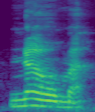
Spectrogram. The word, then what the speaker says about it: gnome: Do we hear that E? No. We need to put a line through it. And our vowel needs to have a macaron above it because it is a long vowel sound.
